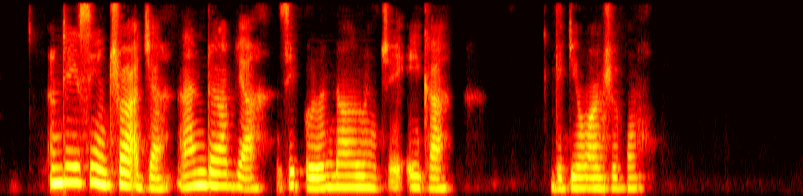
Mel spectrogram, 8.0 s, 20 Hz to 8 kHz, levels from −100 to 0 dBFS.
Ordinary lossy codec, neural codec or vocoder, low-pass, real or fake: none; codec, 16 kHz, 1.1 kbps, Voila-Tokenizer; none; fake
